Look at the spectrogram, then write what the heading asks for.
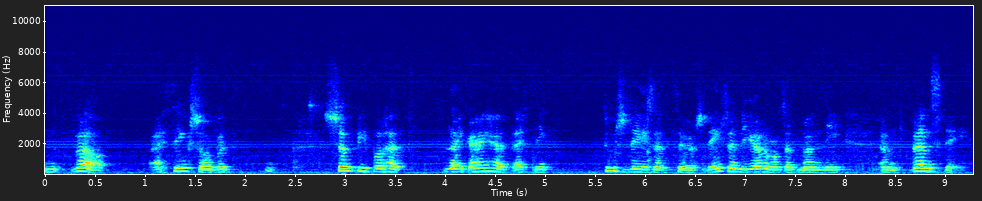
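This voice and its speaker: In a Dutch accent, a woman speaks at a medium pitch with long, frequent pauses. Noticeable background noise runs underneath. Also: ordinary pitch variation, moderate pace. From Netherlands, The Hague. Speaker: oral history interviewee. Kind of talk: oral history interview. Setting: hotel. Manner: halting.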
